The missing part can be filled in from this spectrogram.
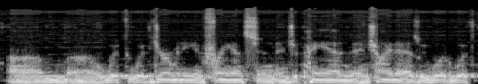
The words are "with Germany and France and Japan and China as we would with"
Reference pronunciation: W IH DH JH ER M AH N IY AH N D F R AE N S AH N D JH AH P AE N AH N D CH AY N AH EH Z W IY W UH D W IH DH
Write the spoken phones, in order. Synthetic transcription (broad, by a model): W IH DH JH ER M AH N IY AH N F R AE N S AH N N JH AH P AE N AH N CH AY N AH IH Z W IY W UH D W IH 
